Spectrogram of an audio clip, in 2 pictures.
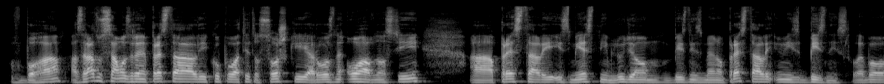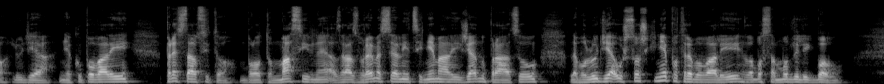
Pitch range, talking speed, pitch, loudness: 105-130 Hz, 160 wpm, 115 Hz, -24 LUFS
